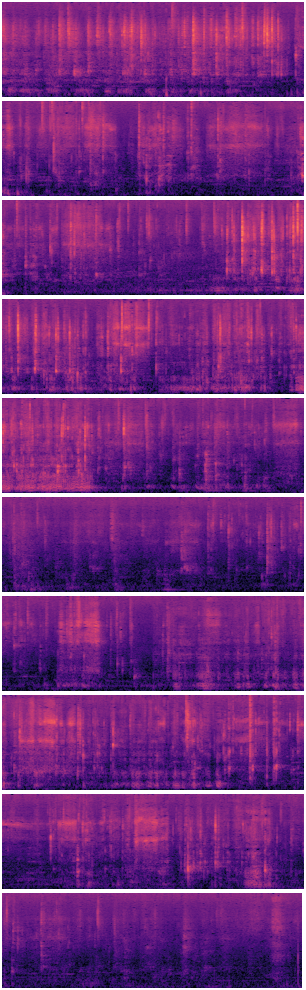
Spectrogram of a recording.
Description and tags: rocco mangia
my dog eating
dog, eat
